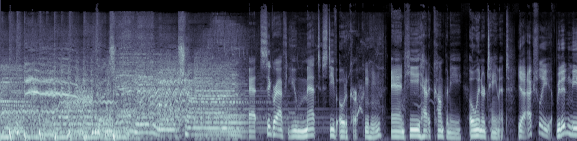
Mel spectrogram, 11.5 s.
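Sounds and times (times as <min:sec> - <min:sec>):
animated TV show theme song: 0:00.0 - 0:07.7
speech: 0:05.3 - 0:11.5.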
